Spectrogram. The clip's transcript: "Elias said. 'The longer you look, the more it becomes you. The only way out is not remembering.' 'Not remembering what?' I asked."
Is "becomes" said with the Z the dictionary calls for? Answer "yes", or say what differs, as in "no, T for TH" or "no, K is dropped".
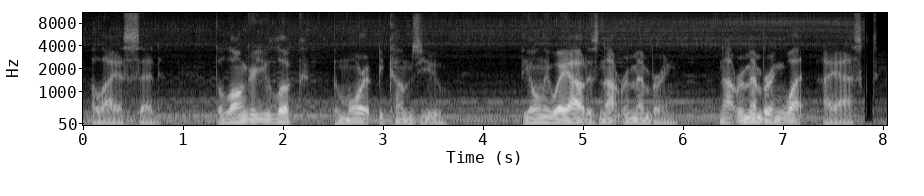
yes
